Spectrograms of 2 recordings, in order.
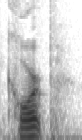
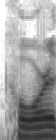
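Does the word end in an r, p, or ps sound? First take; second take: p; r. First: The word ends in a p sound. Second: The word ends in an r sound. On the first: The speaker calls it wrong. "they say corp" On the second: The speaker calls it right. "instead of saying core"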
